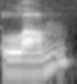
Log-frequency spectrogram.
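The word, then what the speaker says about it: lam: chalk Shakra is Lum it's spelled l a m but we pronounce it Lum and um and I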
